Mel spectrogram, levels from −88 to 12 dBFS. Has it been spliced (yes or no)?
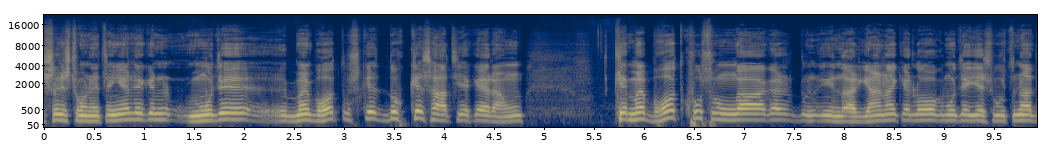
no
